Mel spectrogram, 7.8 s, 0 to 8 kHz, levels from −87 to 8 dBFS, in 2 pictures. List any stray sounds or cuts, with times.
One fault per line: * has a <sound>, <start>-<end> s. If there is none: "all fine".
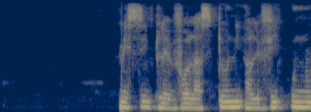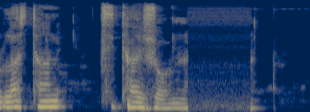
all fine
